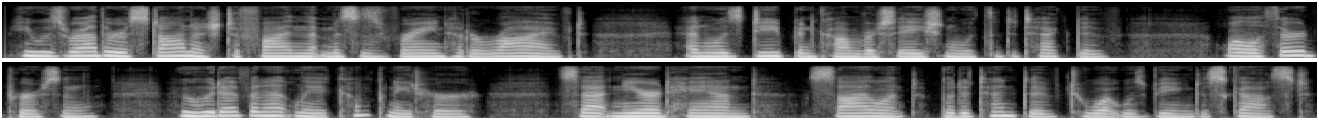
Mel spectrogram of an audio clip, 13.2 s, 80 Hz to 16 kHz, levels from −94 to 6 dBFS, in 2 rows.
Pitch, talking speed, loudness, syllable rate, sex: 210 Hz, 180 wpm, -16 LUFS, 6.0 syllables/s, female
